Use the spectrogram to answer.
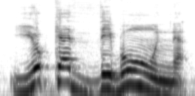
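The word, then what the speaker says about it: يُكَذِّبُونَ: Now listen to the pronunciation in WARSH. Yukazzibuuna, Yukazzibuuna.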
